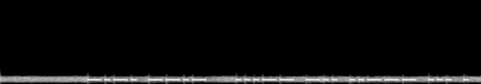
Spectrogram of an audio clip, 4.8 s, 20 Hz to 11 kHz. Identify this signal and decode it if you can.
Morse code, heard as a keyed tone, about 27 wpm, 620 Hz, with radio noise. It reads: CQ 3D2SE
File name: 3d2se-18-080mhz-cw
